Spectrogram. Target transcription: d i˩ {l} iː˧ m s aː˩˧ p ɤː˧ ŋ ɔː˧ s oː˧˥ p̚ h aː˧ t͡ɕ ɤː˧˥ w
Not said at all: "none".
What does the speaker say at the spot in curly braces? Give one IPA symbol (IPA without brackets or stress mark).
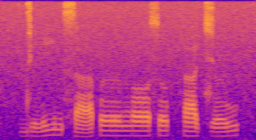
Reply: l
